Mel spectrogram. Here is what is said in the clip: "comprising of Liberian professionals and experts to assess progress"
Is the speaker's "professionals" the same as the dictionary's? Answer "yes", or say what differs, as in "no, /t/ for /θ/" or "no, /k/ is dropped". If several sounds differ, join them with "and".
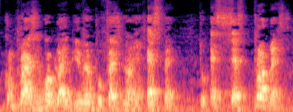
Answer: no, /z/ is dropped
